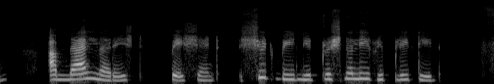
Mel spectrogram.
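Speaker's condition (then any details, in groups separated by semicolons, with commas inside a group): No condition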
